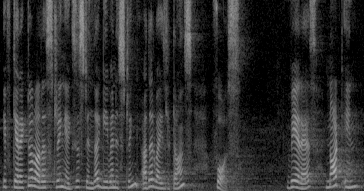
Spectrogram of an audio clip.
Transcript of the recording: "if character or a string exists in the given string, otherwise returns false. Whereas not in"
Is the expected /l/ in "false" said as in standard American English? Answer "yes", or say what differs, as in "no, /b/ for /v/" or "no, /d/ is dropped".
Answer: no, /l/ is dropped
